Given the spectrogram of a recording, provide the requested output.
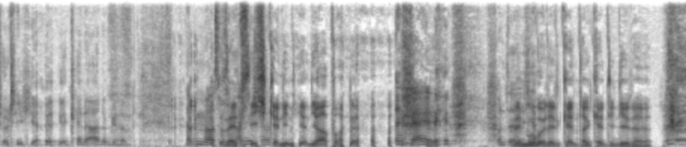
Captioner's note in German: gelächter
